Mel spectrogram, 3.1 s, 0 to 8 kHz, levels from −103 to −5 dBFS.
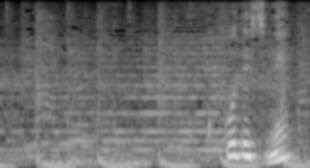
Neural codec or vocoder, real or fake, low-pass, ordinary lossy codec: none; real; none; none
